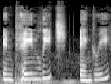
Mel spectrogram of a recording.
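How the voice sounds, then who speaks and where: A woman acting a mocking, commanding human vampire hunter in an audio drama, cold and unhurried. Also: high voice, bright, forceful tone, exaggerated voice.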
